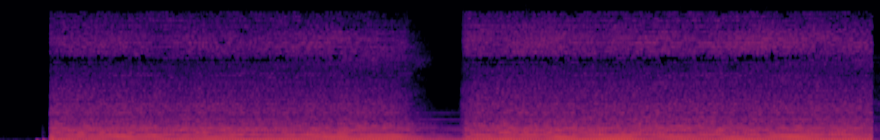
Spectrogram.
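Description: Ice-hockey arena goal horn played as a sound effect: a loud, steady horn blast starting about half a second in, a short break about four seconds in, then a second long blast.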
